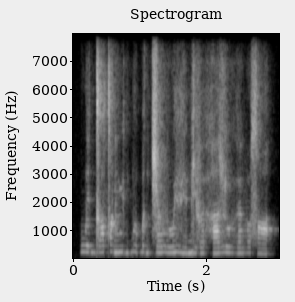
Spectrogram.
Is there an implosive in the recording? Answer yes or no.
yes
